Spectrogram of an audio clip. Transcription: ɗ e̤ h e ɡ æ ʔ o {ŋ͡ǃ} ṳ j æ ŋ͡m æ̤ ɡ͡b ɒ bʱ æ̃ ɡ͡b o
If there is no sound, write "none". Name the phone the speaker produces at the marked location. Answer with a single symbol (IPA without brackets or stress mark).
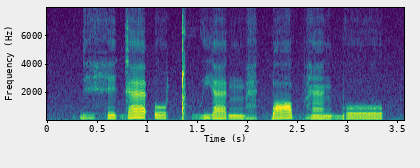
ǃʰ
